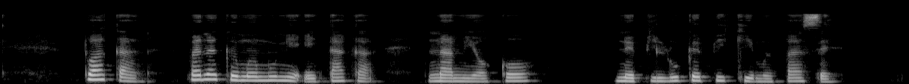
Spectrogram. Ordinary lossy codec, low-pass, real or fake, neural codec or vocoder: AAC, 48 kbps; 10.8 kHz; fake; codec, 44.1 kHz, 7.8 kbps, DAC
